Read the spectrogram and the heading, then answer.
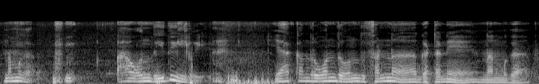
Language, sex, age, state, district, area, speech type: Kannada, male, 30-45, Karnataka, Dharwad, rural, spontaneous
